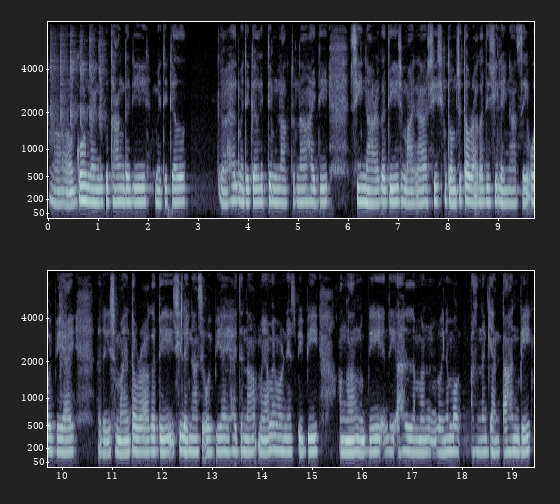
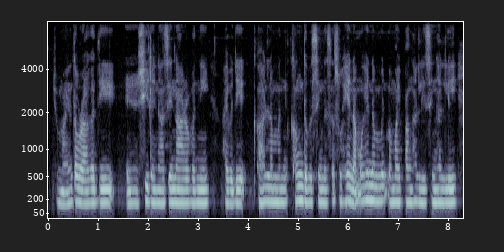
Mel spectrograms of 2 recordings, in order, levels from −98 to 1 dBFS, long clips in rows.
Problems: low volume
